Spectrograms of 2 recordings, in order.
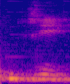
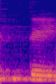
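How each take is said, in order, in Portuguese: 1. A consoante é um som suave, parecido com dj. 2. A consoante é um som de d simples e forte. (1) "e não de D, como nós falamos no português" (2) "que é pronunciado com este som mesmo, de D"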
